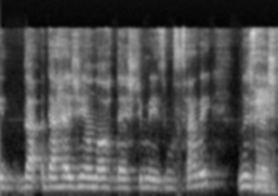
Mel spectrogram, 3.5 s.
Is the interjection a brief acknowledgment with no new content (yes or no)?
yes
